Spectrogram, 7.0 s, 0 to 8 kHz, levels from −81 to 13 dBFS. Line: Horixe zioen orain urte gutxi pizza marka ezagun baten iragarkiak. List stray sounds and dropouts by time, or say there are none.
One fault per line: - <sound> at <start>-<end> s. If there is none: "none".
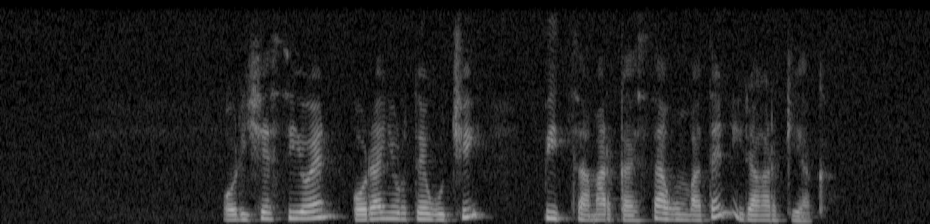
none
